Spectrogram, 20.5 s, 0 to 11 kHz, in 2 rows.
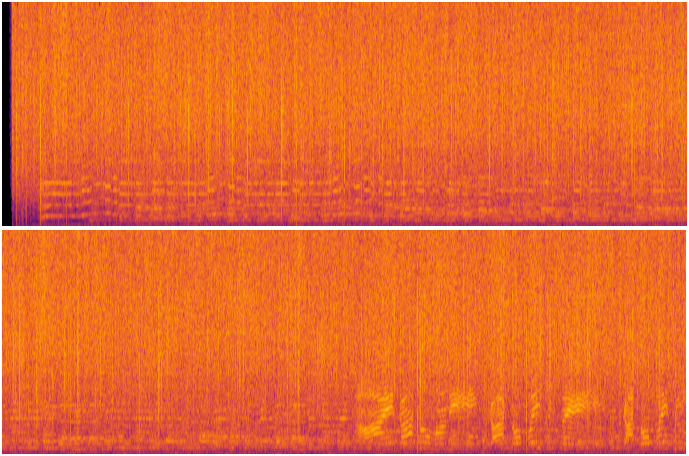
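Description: Old-time string band (fiddle, banjo, mandolin, guitar and ukulele) playing an instrumental passage with no singing, heard off a 1924 acoustic-era 78 rpm shellac disc with constant surface crackle and hiss. The playing gets louder over the last few seconds.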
